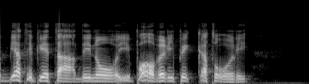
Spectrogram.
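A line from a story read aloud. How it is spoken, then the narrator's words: Exclaimed. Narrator (Italian): esclamò la signora Geltrude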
